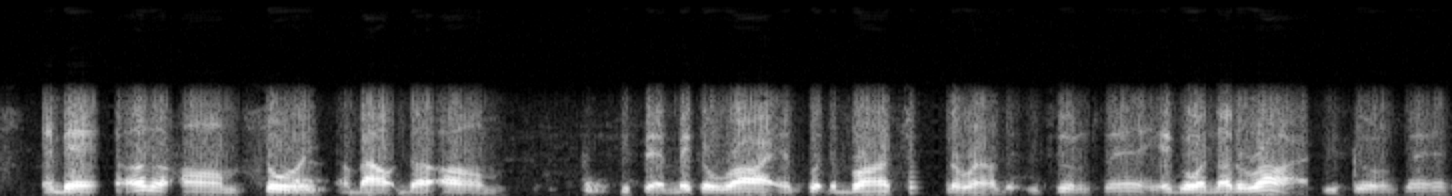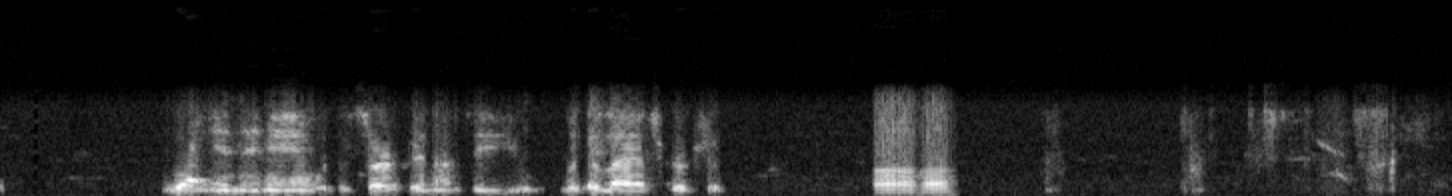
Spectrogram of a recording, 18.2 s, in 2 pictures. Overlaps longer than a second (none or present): none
